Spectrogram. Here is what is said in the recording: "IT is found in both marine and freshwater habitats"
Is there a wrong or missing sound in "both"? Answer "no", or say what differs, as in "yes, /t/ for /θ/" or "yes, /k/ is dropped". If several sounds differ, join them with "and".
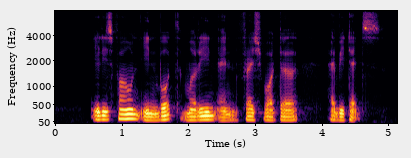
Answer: yes, /t/ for /θ/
